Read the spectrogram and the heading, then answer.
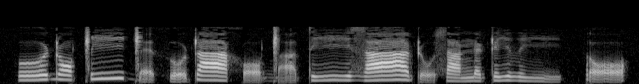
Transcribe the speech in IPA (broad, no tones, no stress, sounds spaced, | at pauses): ʊː ɖ ɔ ǁ iː ɡ͡ǁ ɛ̰ θ o̰ ʈ aː x ɔ̰ ɡ͡ǁ a̰ t iː z aː ʈ o̰ s a ŋ ɛ ʈ i ð iː | ɾ ɔ̰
